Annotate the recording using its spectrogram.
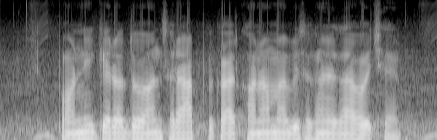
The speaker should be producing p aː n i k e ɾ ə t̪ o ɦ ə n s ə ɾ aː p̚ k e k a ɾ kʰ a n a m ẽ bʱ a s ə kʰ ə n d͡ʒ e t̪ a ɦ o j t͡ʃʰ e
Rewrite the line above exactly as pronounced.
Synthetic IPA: p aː n i k e ɾ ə d̪ o ɦ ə n s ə ɾ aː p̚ k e k a ɾ kʰ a n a m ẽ bʱ i s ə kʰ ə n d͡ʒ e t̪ a ɦ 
